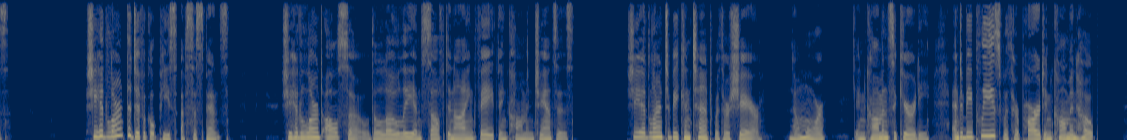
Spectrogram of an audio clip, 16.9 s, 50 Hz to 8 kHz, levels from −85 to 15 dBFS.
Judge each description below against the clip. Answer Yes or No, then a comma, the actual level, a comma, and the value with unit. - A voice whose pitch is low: No, high, 210 Hz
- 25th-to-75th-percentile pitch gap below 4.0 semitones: No, average, 4.4 semitones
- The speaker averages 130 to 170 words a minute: Yes, average, 160 wpm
